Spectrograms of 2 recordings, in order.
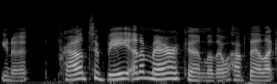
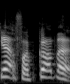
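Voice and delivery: thrilled, confident, excited, high and loud; 6 semitones higher, 6 dB louder than usual. Retelling a contestant finishing the states list: imitating excited Amber. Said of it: "and she's so excited".

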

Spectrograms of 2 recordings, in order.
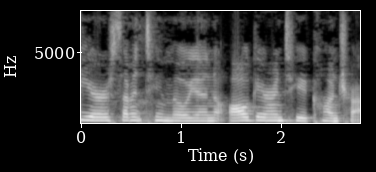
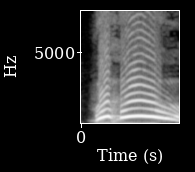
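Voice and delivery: shrill, very high, very loud whoop, no crack; 12 semitones higher, 11 dB louder than usual. Retrying a cheer for a team: cheer retried without cracking. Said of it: "let me try this again".

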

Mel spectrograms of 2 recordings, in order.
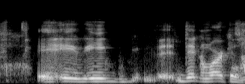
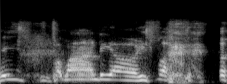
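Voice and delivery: mock yell, high-pitched and heated; 9 semitones higher than usual. Retelling yelling at a man giving a speech about drugs to kids. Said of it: "And I'm over there yelling".

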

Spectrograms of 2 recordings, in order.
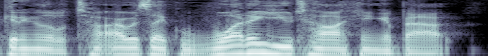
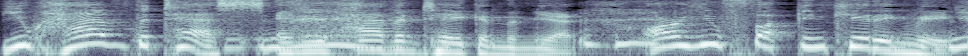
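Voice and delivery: very high, swooping, incredulous, disbelieving yelling; 12 semitones higher than usual. Speaker re-enacts what they said to the listener over the phone, retelling own yelling. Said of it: "I'm sorry for yelling".

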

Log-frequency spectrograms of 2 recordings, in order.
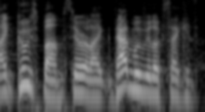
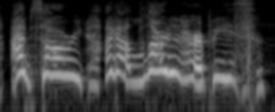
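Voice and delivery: put-on shrill scream, very high, slow and drawn-out; 12 semitones higher than usual. Telling how a little brother screamed at his teachers in class, retelling a scream. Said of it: "And screaming".

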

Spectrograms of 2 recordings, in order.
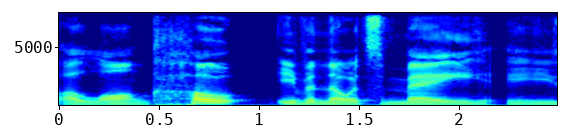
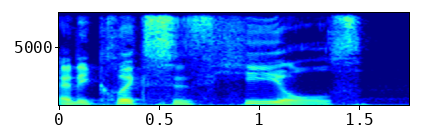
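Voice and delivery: ordinary delivery

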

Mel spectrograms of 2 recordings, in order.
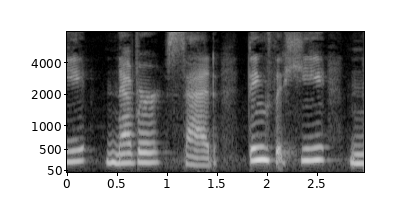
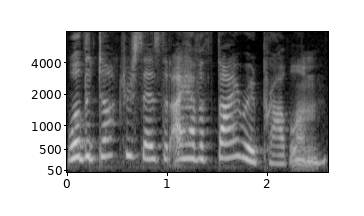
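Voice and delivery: high, derisive, mocking put-on voice; 6 semitones higher than usual. Retelling how a woman urged faith, then mocked someone's excuse: mocking imitation of someone. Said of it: "Then she mocks".

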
